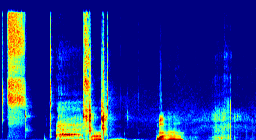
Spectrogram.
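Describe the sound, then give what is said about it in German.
A sharp pop and a burst of fizzy hiss as a can of cola is cracked open to drink from, followed by a few crisp clicks, with voices talking in between. “Achso, nee, ich trinke aus der Dose, würde ich sagen. Ja. Ah, ich mach mal auf.”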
